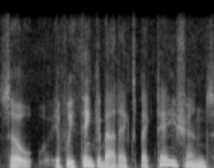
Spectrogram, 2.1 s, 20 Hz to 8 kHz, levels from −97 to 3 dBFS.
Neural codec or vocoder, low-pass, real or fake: none; 7.2 kHz; real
